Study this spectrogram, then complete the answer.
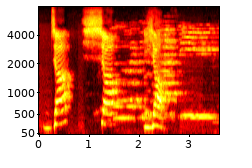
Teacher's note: یہ ادا ہوتے ہیں زبان کی درمیانی حصے اور تالو کے درمیانی حصے کو آپس میں ملانے سے۔ اب دیکھیں اس کے اوپر زبر لگاتے ہیں، جا شا یا، اشارہ باہر کی طرف نہیں ہوا، اس کا مطلب ہے اس میں کوئی بھی حروف موٹی آواز والا نہیں ہے۔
